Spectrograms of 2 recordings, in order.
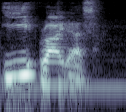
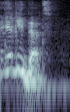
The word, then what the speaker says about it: E-Riderz: Und ausgesprochen, also geschrieben wird das ja E-R-I-D-E-R-Z. Und ausgesprochen halt E-Riders. – So viel zum Werbeblock. – Nein, weil viele sprechen das immer, die sagen immer Eridas. Was sind Eridas? Ich sage, ja, das sind E-Riders.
